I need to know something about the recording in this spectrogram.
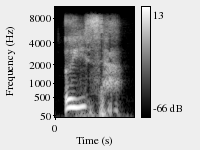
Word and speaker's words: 의사: 자, 1번은 의라는 이중모음이 자음을 첫 소리로 갖고 있지 않아요? 그러면 어떻게 발음해야 되죠? 그렇죠. 의사.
